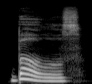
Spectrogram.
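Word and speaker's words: Bowles: e burn b o w l e s bowls b r e a d a l b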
